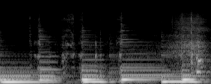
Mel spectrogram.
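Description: Acoustic guitar playing bossa nova chords: about four plucked chord strokes, each with a low bass note under it, ringing and dying away between strokes.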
